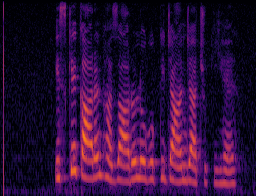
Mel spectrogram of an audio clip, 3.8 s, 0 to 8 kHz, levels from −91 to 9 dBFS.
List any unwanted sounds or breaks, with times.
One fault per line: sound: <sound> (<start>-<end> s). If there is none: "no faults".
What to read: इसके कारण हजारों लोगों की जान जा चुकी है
no faults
